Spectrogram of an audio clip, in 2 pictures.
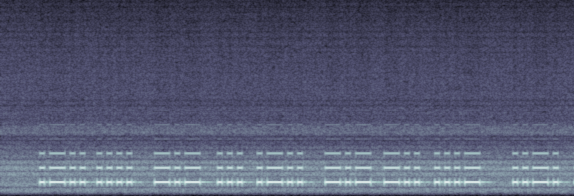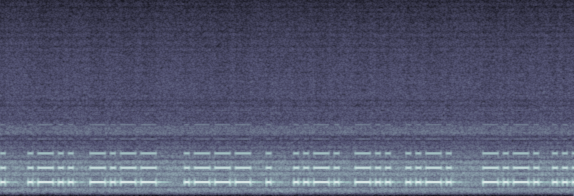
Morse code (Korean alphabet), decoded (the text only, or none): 구역을 나게 하는 …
